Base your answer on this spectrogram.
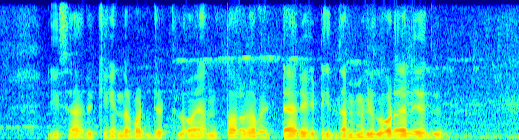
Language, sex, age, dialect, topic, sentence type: Telugu, male, 18-24, Utterandhra, banking, statement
